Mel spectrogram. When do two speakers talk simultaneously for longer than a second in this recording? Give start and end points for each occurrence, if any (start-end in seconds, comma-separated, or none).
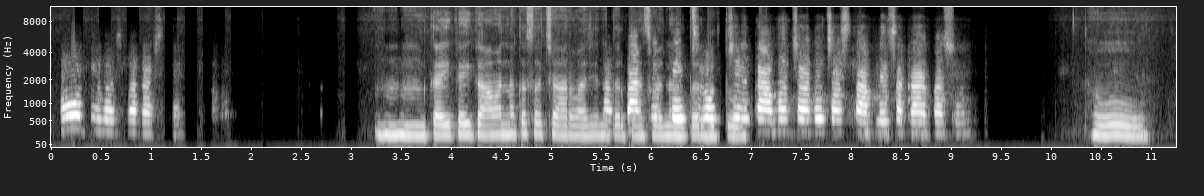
5.5-6.9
